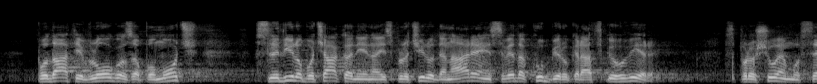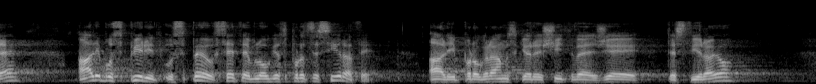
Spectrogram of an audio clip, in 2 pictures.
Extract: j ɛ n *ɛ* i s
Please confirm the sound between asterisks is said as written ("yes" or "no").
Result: no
